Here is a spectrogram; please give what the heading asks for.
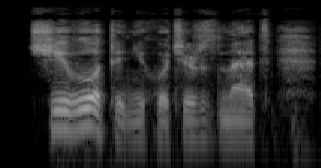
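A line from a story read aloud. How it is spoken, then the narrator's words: Soft question. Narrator (Russian): мягко переспросил Тирль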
